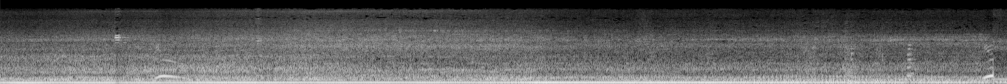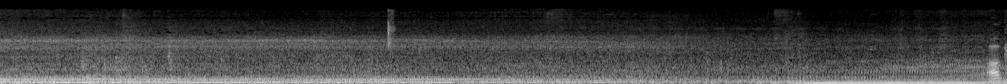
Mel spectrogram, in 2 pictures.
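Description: Hino 500 dump truck's diesel engine running close by as it crawls through a bend, a deep steady drone that dies away about halfway through. Another vehicle's engine comes up near the end.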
